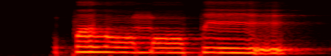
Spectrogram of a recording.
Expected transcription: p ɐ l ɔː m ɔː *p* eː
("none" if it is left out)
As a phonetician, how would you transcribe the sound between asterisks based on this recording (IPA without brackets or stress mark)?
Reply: p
